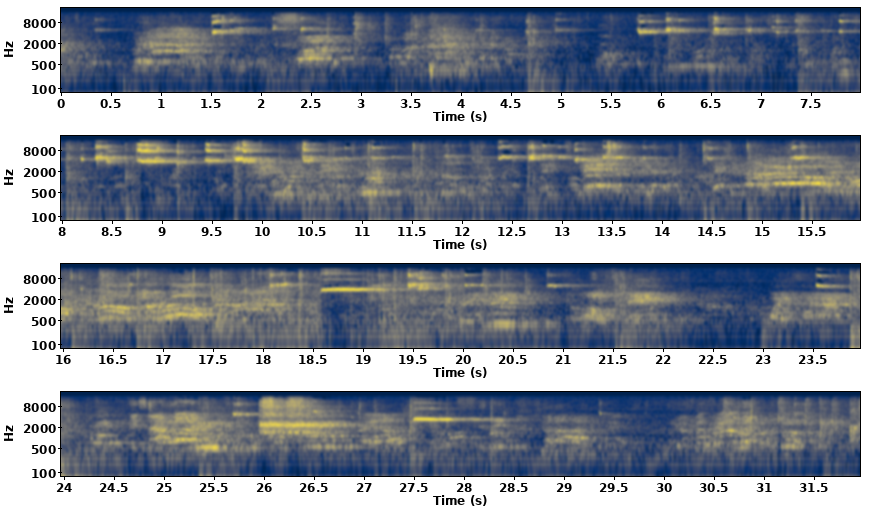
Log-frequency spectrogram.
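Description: Basketball bouncing on a hardwood gym floor during live play, with indistinct shouting voices from players and spectators, all ringing in a large gym.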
